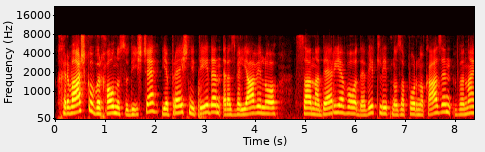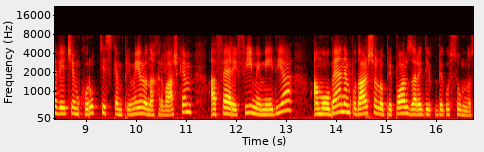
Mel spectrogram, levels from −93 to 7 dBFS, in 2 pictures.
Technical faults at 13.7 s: none

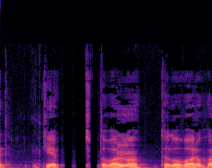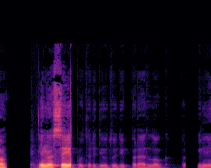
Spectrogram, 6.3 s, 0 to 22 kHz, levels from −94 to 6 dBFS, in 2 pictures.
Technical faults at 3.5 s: AAC frame loss with muting

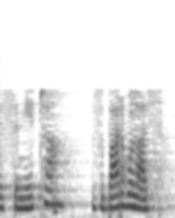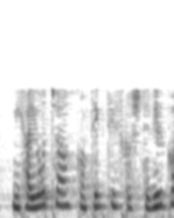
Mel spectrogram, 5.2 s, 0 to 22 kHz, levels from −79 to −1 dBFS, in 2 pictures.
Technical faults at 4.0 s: AAC compression

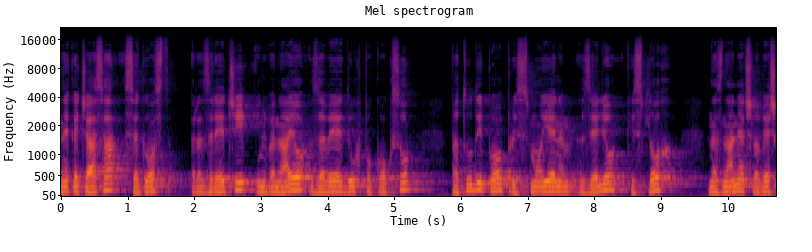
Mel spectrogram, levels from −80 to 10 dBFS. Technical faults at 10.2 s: none

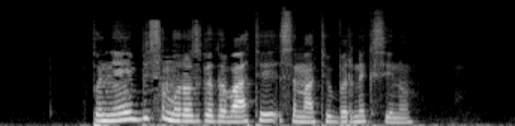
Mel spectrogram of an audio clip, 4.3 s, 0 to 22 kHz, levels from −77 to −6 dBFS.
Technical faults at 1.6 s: adaptive stream starting at a low bitrate

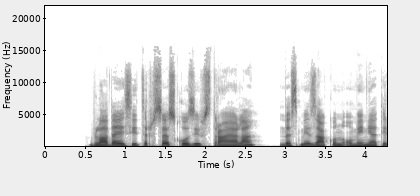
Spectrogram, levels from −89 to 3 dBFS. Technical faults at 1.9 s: none

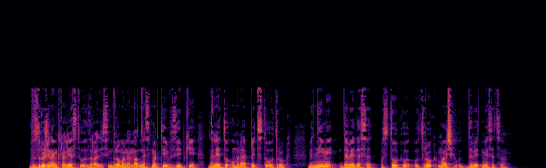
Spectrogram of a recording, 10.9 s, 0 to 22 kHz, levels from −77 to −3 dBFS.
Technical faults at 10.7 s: MP3 compression

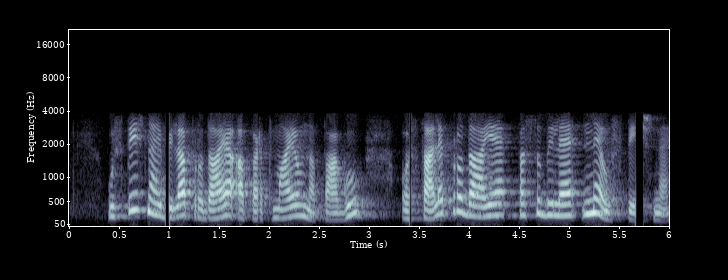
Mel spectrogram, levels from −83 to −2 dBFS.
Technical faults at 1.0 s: packet loss filled with silence

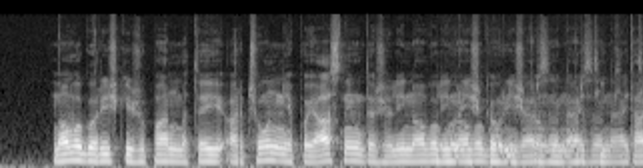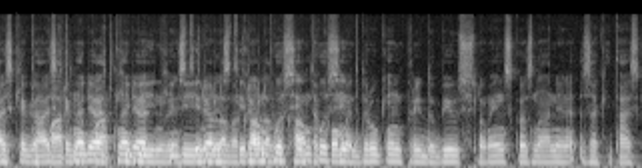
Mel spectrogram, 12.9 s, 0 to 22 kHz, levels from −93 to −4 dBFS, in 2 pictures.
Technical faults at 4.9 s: doubled audio track

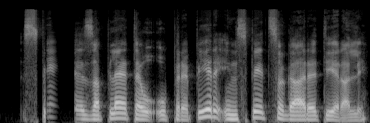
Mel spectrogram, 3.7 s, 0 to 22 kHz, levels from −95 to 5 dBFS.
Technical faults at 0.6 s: long network dropout

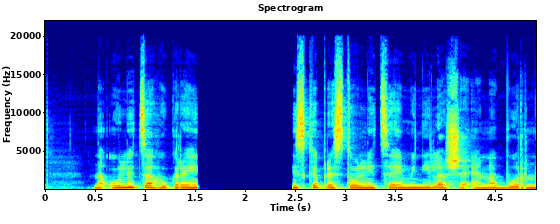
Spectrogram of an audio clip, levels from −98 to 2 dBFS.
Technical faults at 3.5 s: none

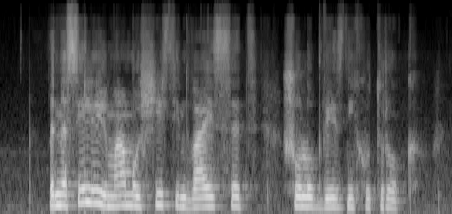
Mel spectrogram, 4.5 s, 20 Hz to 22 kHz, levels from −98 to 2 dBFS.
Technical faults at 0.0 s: Opus compression

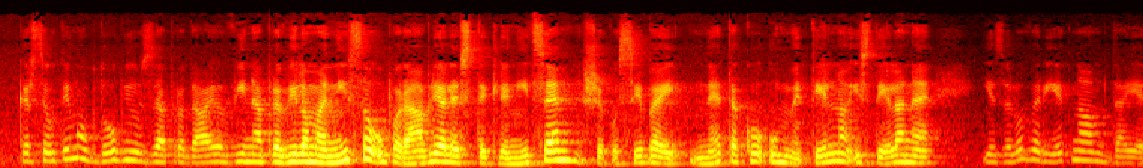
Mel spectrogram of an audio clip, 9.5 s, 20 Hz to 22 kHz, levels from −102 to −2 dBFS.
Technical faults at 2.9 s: automatic gain falling

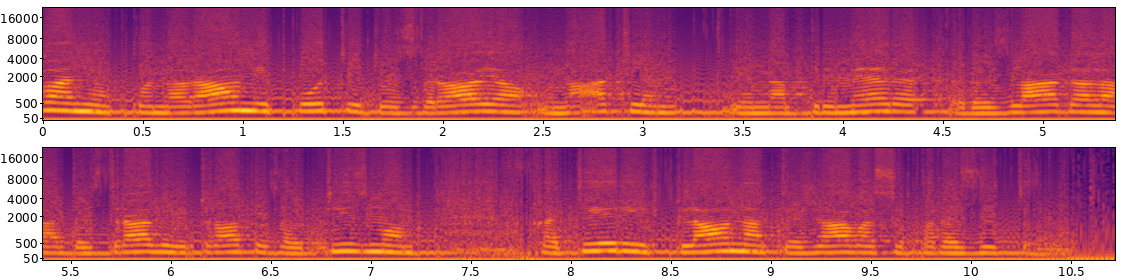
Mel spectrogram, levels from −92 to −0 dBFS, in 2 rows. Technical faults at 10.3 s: low bit depth without dither

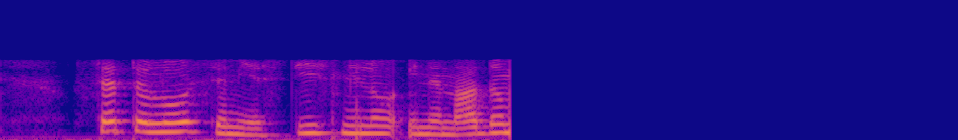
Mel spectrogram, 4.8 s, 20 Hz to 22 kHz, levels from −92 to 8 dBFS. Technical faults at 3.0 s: audio dropout to silence

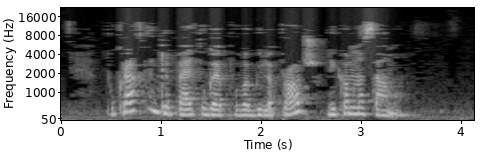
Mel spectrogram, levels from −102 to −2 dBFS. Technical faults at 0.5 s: WMA compression; pre-echo

